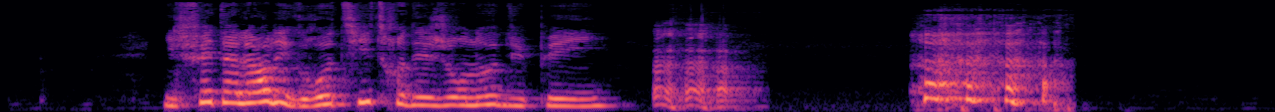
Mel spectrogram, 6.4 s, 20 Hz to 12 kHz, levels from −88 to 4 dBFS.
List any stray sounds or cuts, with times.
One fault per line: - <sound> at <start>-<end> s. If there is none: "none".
- laugh at 3.3-3.9 s
- laugh at 4.5-5.4 s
